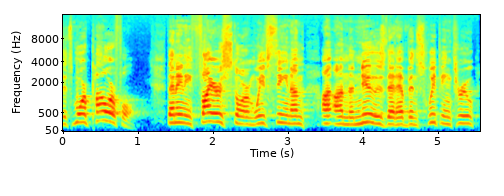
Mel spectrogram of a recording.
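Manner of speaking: usual speaking voice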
